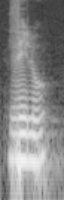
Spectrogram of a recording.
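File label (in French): "velo", French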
